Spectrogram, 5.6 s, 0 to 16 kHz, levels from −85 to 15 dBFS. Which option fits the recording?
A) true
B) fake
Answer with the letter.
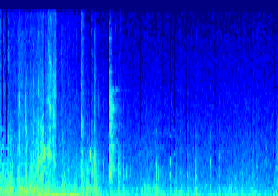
A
